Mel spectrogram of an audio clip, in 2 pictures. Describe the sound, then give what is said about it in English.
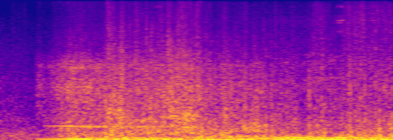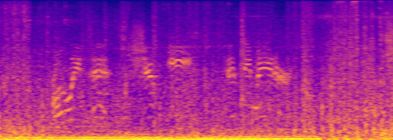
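A loud explosion erupts amid a chaotic battle on a bridge, blowing a man over the edge, with rapid gunfire cracks and a heavy Humvee engine rumbling, plus faint shouting voices in the background. “An explosion blows one of the men over the edge.”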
